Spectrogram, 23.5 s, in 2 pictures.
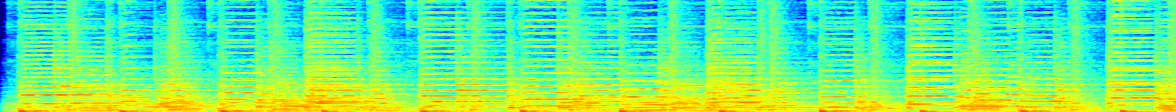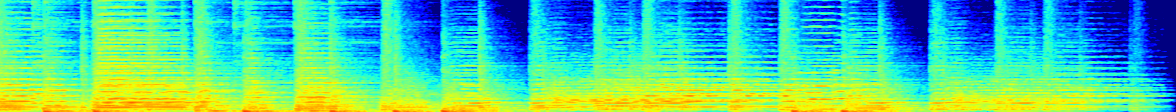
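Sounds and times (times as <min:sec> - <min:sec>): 
wind band playing: 0:00.0 - 0:23.5.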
